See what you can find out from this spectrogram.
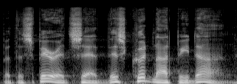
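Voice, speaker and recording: An older man narrating a story dramatically, with theatrical, deliberate phrasing. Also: low voice, sing-song, fairly bright tone. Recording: long reverberant tail on voice.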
